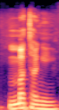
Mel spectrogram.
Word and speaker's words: matangi: Well, so when you have a look at we always stress on the first syllable. Yeah. So it's matangi.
